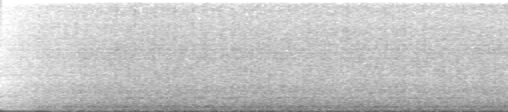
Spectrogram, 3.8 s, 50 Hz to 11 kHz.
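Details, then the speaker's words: 1973 Buick Centurion 455 V8 after replacing a twisted, damaged lifter, cam not worn: smooth, even low rumble at steady idle with no ticking or tapping from the top end; repaired, running great; normal idle. "it's all back together and running great now"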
